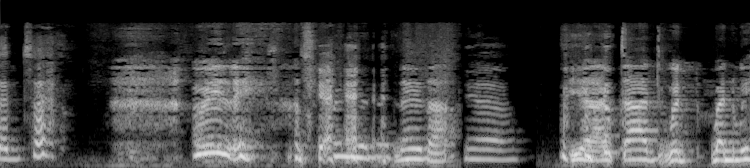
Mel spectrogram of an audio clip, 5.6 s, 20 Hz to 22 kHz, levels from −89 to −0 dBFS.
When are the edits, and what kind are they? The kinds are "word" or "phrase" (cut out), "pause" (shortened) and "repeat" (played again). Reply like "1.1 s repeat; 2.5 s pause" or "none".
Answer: 1.4 s word; 2.9 s word; 4.6 s word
